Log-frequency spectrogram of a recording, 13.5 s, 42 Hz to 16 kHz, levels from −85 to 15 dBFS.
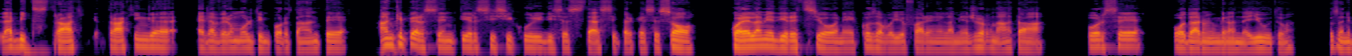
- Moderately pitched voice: No, low, 110 Hz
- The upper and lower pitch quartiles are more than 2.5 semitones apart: Yes, average, 2.9 semitones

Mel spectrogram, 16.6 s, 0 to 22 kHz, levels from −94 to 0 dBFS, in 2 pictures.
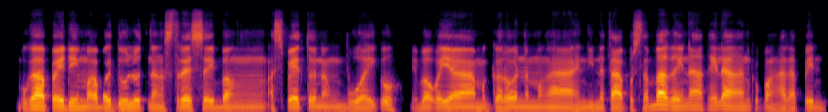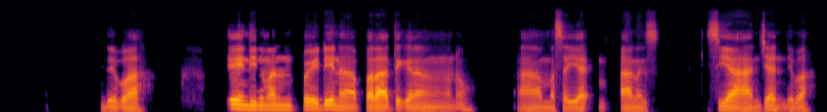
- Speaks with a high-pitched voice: No, low, 105 Hz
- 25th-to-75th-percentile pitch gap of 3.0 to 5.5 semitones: No, narrow, 2.6 semitones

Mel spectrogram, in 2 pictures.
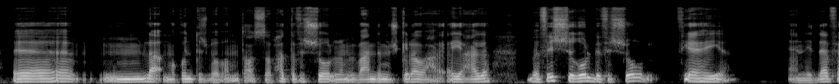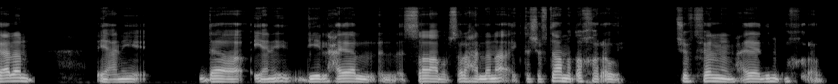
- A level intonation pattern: Yes, narrow, 2.0 semitones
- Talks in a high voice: No, low, 130 Hz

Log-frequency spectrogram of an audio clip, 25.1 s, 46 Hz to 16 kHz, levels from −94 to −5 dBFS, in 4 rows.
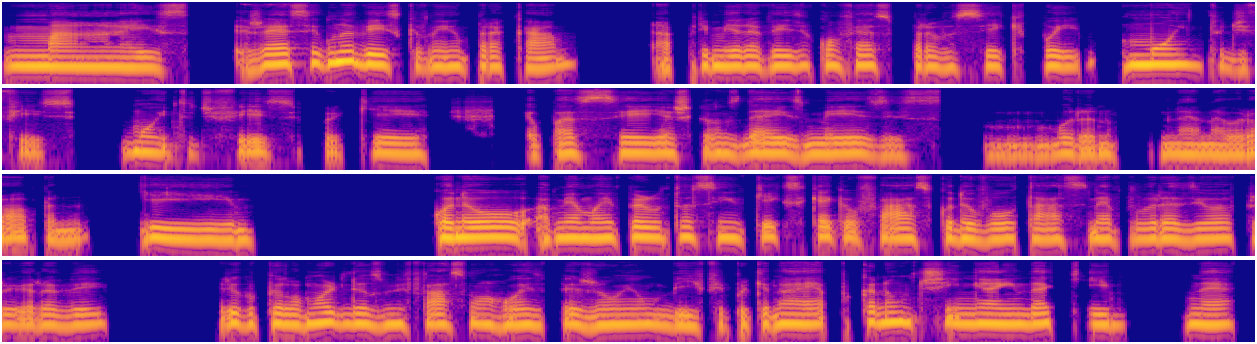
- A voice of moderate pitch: Yes, medium, 160 Hz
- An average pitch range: No, narrow, 2.2 semitones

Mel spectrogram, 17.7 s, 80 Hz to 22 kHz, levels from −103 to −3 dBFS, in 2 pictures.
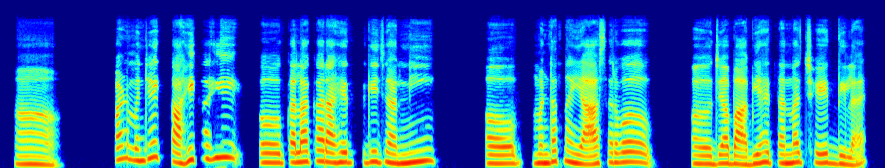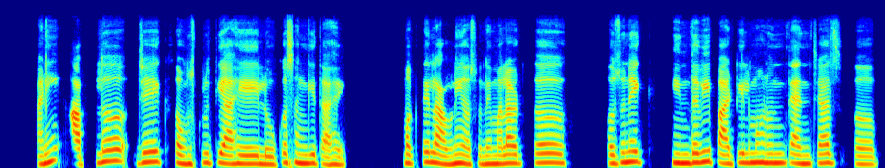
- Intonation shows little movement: No, average, 3.0 semitones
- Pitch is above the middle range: Yes, high, 210 Hz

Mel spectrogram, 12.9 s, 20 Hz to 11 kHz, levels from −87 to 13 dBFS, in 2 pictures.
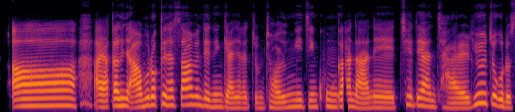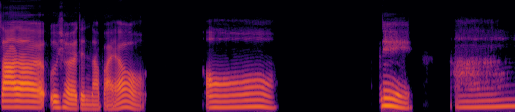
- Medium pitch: Yes, medium, 180 Hz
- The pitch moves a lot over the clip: No, average, 4.4 semitones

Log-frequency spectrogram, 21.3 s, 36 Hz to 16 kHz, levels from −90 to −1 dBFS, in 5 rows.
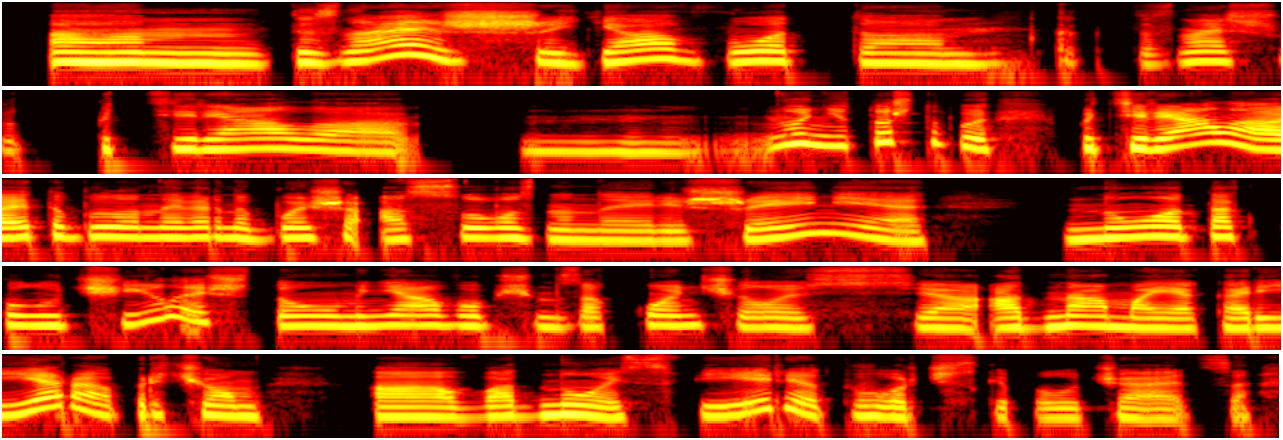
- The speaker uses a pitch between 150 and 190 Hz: No, high, 210 Hz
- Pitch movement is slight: No, average, 3.6 semitones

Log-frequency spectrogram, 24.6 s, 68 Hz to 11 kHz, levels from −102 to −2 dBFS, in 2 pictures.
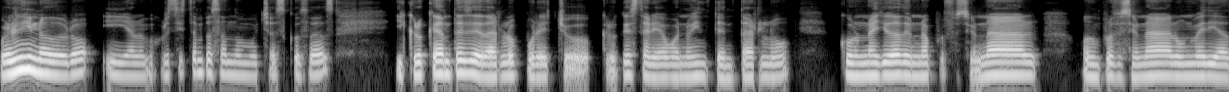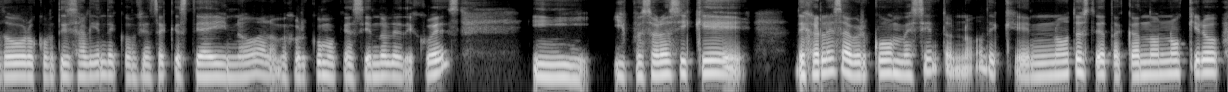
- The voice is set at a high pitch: No, medium, 170 Hz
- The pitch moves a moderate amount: No, narrow, 2.2 semitones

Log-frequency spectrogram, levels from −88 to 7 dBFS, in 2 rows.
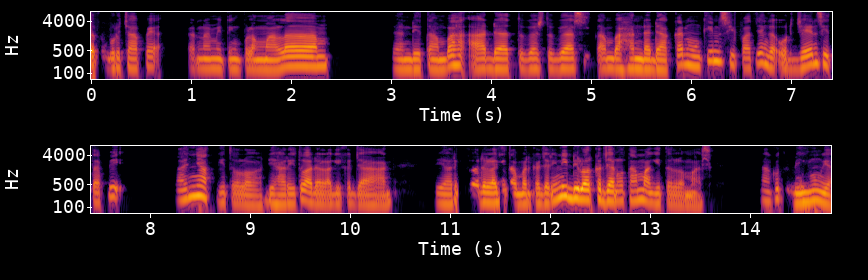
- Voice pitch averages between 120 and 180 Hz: Yes, medium, 140 Hz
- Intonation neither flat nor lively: Yes, average, 3.8 semitones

